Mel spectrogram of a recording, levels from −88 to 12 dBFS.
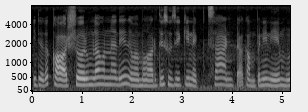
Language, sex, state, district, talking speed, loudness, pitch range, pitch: Telugu, female, Telangana, Nalgonda, 115 wpm, -31 LUFS, 205-240 Hz, 220 Hz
